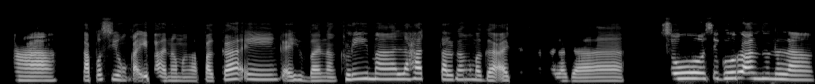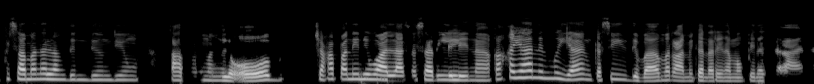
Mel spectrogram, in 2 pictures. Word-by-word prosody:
ah, 185 -1 +3 0.2
tapos 220 +5 -2
yung 210 -4 -3
kaibahan 185 -2 -1
ng 175 0 -5
mga 165 - -4
pagkain 225 +5 0
kaibahan 175 -3 -2
ng - - -22
klima. 245 0 +1
Lahat 255 +1 +3 0.2
talagang 225 0 -1
mag-a-adjust 200 -3 -1
ka 185 - -32
talaga. 165 -1 -3 0.8
So 270 +1 +6
siguro 280 +2 +3
ano 265 0 +5
nalang, 220 -4 +2
kasama 240 -2 +2
nalang 235 -2 +1
din 215 0 -7
dun 210 -1 -7
yung 205 -1 -9 0.3
tapang 195 -1 -5
ng 185 -2 -4
loob, 185 +5 +4 0.3
tsaka 245 0 -3
paniniwala 235 -4 +3
sa 205 +1 -11
sarili 205 -2 +1
na 190 -1 -5
kakayanin 310 +6 +1
mo 280 -1 -3
yan, 225 0 -1
kasi 225 +3 -7
di 185 -4 -4
ba 165 +1 +2
marami 175 -3 -3
ka 180 - +1
na 165 - -2
rin 165 - -5
namang 160 0 -8
pinagdaanan. 165 -3 -7
210 Hz, 160 wpm, -22 LUFS, 185-240 Hz, 0.8 s, So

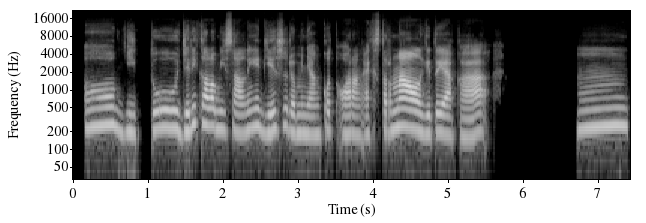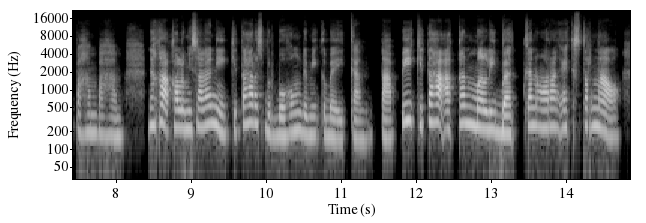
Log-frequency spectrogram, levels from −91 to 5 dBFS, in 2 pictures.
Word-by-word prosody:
Oh, 250 +3 0
gitu. 195 0 -8 0.3
Jadi 205 +4 0
kalau 250 -3 +4
misalnya 215 +2 -1
dia 205 +2 -2
sudah 210 -5 -2
menyangkut 190 +2 -4
orang 185 0 0
eksternal 220 +3 +6
gitu 190 +2 -2
ya 185 -2 +3
Kak? 170 +2 0 1.2
Mmm. 245 +2 -3
Paham 195 -1 -7
paham. 175 -2 -8 0.4
Nah 255 +1 -3
Kak, 290 - +6
kalau 230 0 +2
misalnya 240 +4 +1
nih 235 -8 -1
kita 210 +4 -6
harus 275 -1 +1
berbohong 190 +3 -4
demi 180 -1 -6
kebaikan, 155 -2 -6 0.2
tapi 155 - -1
kita 265 +3 0 0.2
akan 270 +5 -1
melibatkan 215 +1 +1
orang 235 0 0
eksternal, 230 -9 0
210 Hz, 130 wpm, -20 LUFS, 185-245 Hz, 1.2 s, eksternal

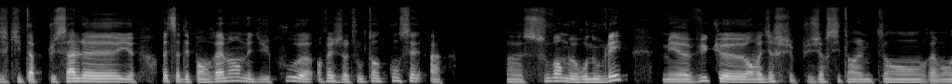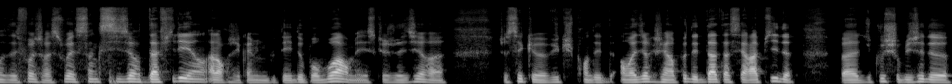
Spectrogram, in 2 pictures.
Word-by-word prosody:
dire 110 0 -6
qui 120 +4 -6
tape 110 - +1
plus 125 -2 -3
à 145 - +9
l'œil, 135 -3 +5
en 115 +1 -13
fait 140 - +2
ça 135 - -1
dépend 120 0 -1
vraiment. 150 +7 +2
Mais 130 -4 -2
du 115 0 -8
coup, 165 +8 -4
heu, 120 -3 +2
en - - -6
fait 145 -1 +2
je 120 - -8
dois 110 - 0
tout 105 - -9
le 130 - -5
temps 140 -1 0
qu'on 155 +4 -6
sait 145 0 -2
à 110 -2 -3 0.6
heu, 110 -1 -3
souvent 155 +8 -1
me 135 -4 +1
renouveler, 130 - +2 0.4
mais 115 0 0
heu, 110 - +3
vu 155 +9 -3
qu'on 120 -4 +4
va 115 - +2
dire 135 +3 -2
que - - -4
je - - -7
fais 105 - -8
plusieurs 110 +3 -6
sites 115 - -7
en 115 - -1
même 110 0 -3
temps, 115 -1 -2
vraiment 105 +1 -3
des 100 -1 -5
fois 130 +5 -2
je 110 -4 -6
reste 95 +4 -5
ouais 125 -2 +2
5-6 125 +2 -1
heures 125 -4 +2
d'affilée 125 +5 +4
hein. 120 -2 -1
Alors, 105 -1 +2
j'ai 95 -2 -9
quand 95 - -6
même 100 -1 -5
une 95 - -6
bouteille 95 0 -6
d'eau 110 -1 -2
pour 100 0 -1
boire, 130 0 +6
mais 100 0 -6
ce 100 - -9
que - - -8
je 100 0 -8
veux 100 - -3
dire, 120 +1 -2
heu, 95 -1 -1 0.6
je - - -13
sais 130 +6 -1
que 105 -4 -1
vu 110 +2 -6
que - - -9
je - - -8
prends 110 - -4
des 105 0 -3
da - - -14
on 105 - 0
va 105 - +4
dire 130 +2 +2
que 115 - -9
j'ai 110 0 -1
un 105 - +4
peu 135 +7 -4
des 115 - +1
dates 115 +1 +5
assez 110 -1 +1
rapides. 105 +3 +2 0.5
Bah 100 0 +3
du 105 +2 -11
coup 140 +7 -5
je 135 - -1
suis - - -3
obligé 110 +5 -1
de 105 -3 +4
115 Hz, 300 wpm, -23 LUFS, 105-130 Hz, 0.6 s, à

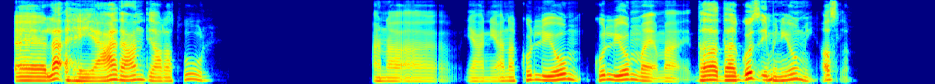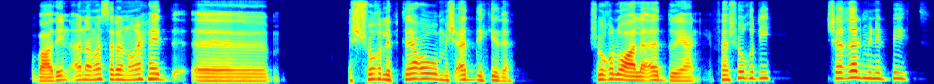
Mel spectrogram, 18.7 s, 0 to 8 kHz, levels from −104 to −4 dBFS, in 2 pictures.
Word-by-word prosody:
آآ 135 0 +3
لأ، 150 -3 +3
هي 120 -1 0
عادة 150 +6 +3
عندي 155 -1 -1
على 120 0 -3
طول. 155 +2 -8 1.6
أنا 115 -1 -8
يعني 120 +1 -9
أنا 125 0 -4
كل 160 +4 -4
يوم، 160 +3 +2
كل 160 +1 -2
يوم 170 +2 +2
ما 125 -4 -1
ما 110 -6 -10
ده 155 - +3
ده 145 -1 +3
جزء 160 0 +3
من 140 -4 0
يومي، 165 -2 -2
أصلًا. 160 -1 -5 1.2
وبعدين 135 +2 +1
أنا 160 +3 0
مثلًا 175 -1 +1
واحد 185 -2 0
آمم، 125 -1 -1 0.7
الشغل 180 -1 +2
بتاعه 190 +2 +2
مش 150 -3 -1
قد 160 -2 0
كده. 130 -3 -3 0.8
شغله 175 -1 +3
على 140 -1 +5
قده 140 -3 0
يعني. 125 -1 -4
فشُغلي 220 +6 -1 0.6
شغال 220 +2 +4
من 215 -1 +1
البيت 200 0 -5
150 Hz, 130 wpm, -23 LUFS, 125-175 Hz, 1.6 s, على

